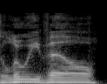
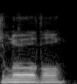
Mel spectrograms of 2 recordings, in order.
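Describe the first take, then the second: First: Louisville as LOO-ee-vill, every syllable clear; outsider's pronunciation. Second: Louisville as LOO-uh-vul, swallowed; local pronunciation. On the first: Host mimicking non-locals, Louisville as LOO-ee-vill. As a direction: say Louisville with EE in the middle. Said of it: "if somebody says". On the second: Host giving the locals' way, Louisville as LOO-uh-vul. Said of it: "That's the way the locals do it". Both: Shown as a demonstration.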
